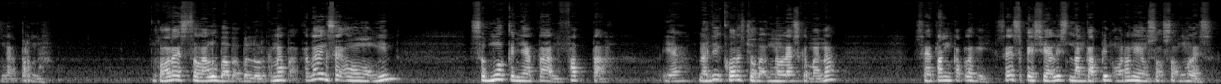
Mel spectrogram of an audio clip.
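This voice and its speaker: A man a high-pitched voice speaks casually to his online viewers. He is combative and mocking, and he scolds and ridicules the people he argues against.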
